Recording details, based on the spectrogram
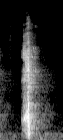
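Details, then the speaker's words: Single abrupt, forceful sneeze from a male Twitch streamer, who blames allergies and the weather changes. "oh brother dying man allergy's bad oh it's the [ __ ] weather changes bro it's the weather changes"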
